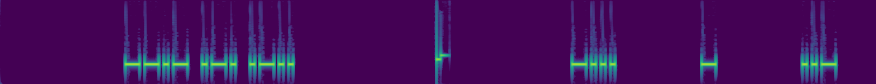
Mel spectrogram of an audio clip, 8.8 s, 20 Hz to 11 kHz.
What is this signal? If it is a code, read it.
Morse code, heard as a keyed tone, about 25 wpm, spaced as for 13 wpm, 700 Hz. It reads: QRL BTU
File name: Top 20 QSO Elements - 6x Character Spacing - 25wpm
